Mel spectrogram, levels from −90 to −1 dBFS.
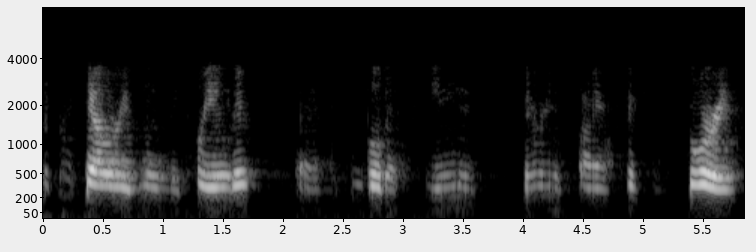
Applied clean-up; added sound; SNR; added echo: neural mask model DeepFilterNet 3.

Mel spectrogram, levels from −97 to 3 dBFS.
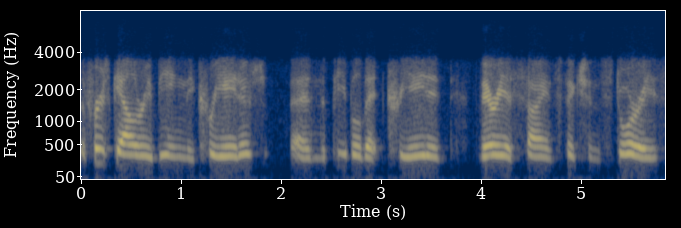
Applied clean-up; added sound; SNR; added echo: none; none; none; none.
